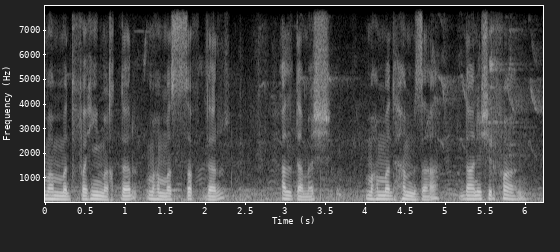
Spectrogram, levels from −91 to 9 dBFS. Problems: none marked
